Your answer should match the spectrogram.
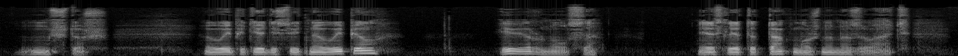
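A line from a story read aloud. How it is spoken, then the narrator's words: Mutter. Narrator (Russian): пробормотал Дамблдор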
